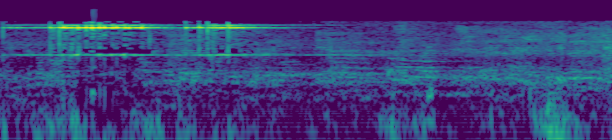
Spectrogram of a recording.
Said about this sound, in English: Oh, I need to use the bell.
